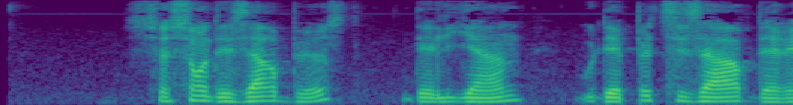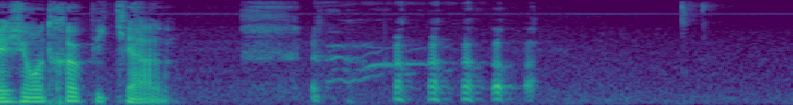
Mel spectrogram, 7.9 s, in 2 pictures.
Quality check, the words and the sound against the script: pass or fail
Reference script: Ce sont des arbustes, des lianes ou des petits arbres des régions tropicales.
fail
